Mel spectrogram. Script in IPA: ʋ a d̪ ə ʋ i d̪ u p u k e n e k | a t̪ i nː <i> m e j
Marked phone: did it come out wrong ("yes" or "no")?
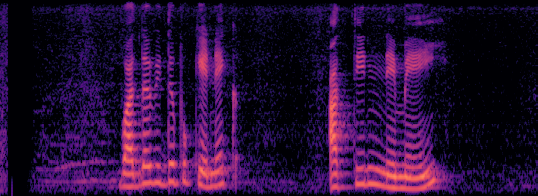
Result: yes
